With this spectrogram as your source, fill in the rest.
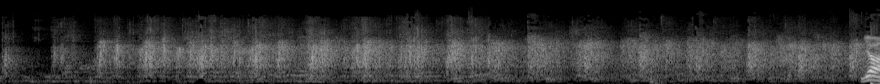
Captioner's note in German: Beifall CDU und BÜNDNIS 90/DIE GRÜNEN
